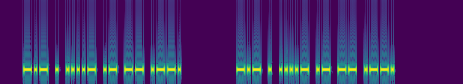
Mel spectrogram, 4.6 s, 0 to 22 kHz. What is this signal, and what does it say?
Morse code, heard as a keyed tone, about 46 wpm, 700 Hz. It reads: KE4AMP KE4AMP
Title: USA Call Signs - 6 Characters - Repeated 2x - 45wpm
